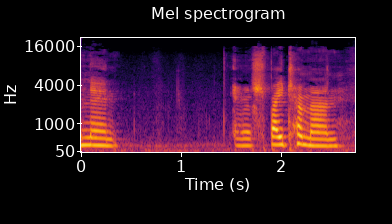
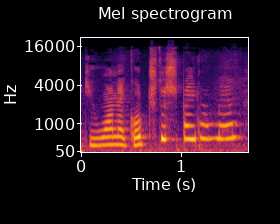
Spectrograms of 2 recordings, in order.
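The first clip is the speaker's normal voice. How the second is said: much higher, fast squeaky character voice; squeaky villain voice; 12 semitones higher, faster than usual. Retold or imitated. Goblin squeaks at Doc Ock, a fast high silly voice. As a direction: pipe it up high and rush it like a cartoon villain. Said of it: "And then he's like".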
